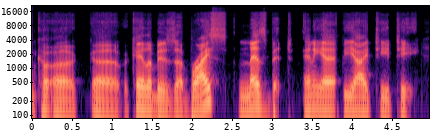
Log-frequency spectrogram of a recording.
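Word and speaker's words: Nesbitt: final winner his name Co Caleb is Bryce Nesbit nbit TT how much money does he have uh is's a question what how how do you say his name Bryce Nesbit n n is and Nancy e SB TT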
